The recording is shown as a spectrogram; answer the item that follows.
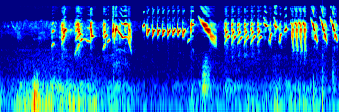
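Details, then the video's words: Algerian European goldfinch kept in captivity, delivering galoubi and kastakasta style phrases: scratchy chatter, then a rapid level trill, a falling sweep, and rhythmic repeated doubled notes ending in buzzy rolls. "مقنين طيواواطي قالوبي و سرفاتي, هذا الحسون ليس له مثيل"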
